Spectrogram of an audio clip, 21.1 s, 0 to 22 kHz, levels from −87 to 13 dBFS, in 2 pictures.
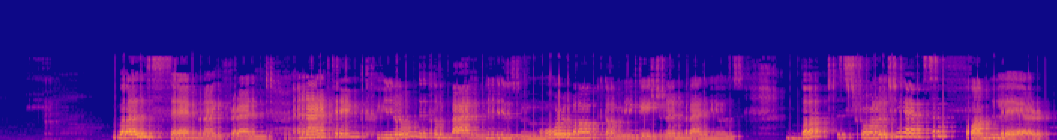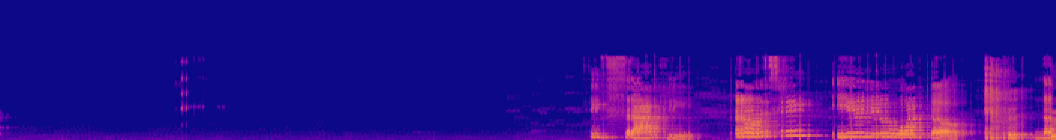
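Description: Speech clip with planar audio read as interleaved throughout: each 85.3 ms block, consistent with 4096-sample blocks, replays at double speed, so speech sounds an octave high with an 11.7 Hz flutter.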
